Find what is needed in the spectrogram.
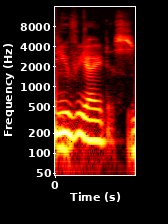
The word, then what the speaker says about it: uveitis: Uveitis.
